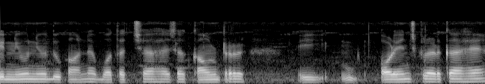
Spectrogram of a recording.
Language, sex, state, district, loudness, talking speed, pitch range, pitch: Hindi, male, Bihar, West Champaran, -17 LUFS, 195 wpm, 115-125 Hz, 120 Hz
